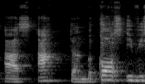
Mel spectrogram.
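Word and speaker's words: arctan: of V over u please this is not pronounced as tan inverse it is pronounced as actin because if you say it's tan inverse tan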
